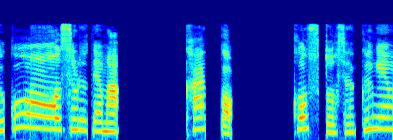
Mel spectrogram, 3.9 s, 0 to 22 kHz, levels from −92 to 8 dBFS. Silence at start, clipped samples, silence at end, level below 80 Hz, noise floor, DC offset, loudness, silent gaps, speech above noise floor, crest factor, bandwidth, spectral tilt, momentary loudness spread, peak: 0 s; under 0.1%; 0 s; -68 dBFS; under -90 dBFS; under 0.1%; -22 LUFS; 0.05-0.11 s, 1.20-1.86 s, 2.07-2.21 s, 2.36-2.94 s, 3.20-3.26 s, 3.56-3.62 s; over 67 dB; 18 dB; 11 kHz; -2.5 dB/octave; 11 LU; -4 dBFS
